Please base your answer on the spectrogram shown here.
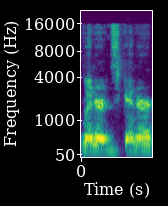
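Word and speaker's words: Lynyrd Skynyrd: And honestly, I've recently, probably about a month ago, I bought the Pronounced Leonard Skinner album, and I'm playing that on vinyl nonstop.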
